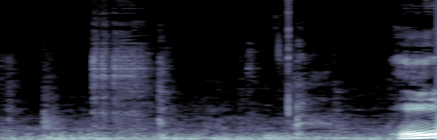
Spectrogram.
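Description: Faint background noise with a few soft clicks or creaks.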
